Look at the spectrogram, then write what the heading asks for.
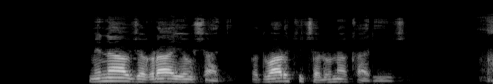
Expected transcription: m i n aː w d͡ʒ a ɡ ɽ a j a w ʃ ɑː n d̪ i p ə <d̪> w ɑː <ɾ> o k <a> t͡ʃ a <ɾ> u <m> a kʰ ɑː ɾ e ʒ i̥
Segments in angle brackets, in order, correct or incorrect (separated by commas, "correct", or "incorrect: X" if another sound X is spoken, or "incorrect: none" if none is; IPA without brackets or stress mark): correct, incorrect: ɽ, incorrect: e, incorrect: l, incorrect: n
